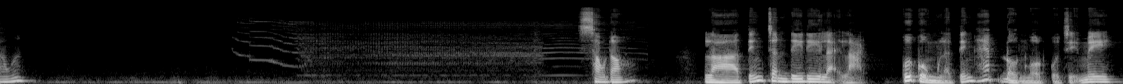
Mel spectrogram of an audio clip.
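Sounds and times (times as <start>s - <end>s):
door creaking open in the next room: 2.3s - 6.6s
speech: 5.8s - 6.4s, 7.0s - 11.2s.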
